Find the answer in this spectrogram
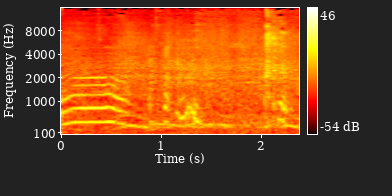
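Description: A baby crying: a loud wail of about half a second that rises and falls in pitch, then quieter, wavering crying.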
